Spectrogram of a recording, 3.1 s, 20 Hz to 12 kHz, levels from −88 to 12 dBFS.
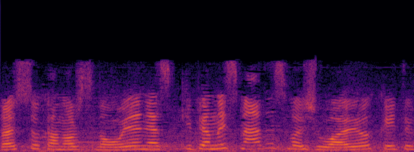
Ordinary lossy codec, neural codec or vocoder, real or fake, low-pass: AAC, 32 kbps; none; real; 7.2 kHz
